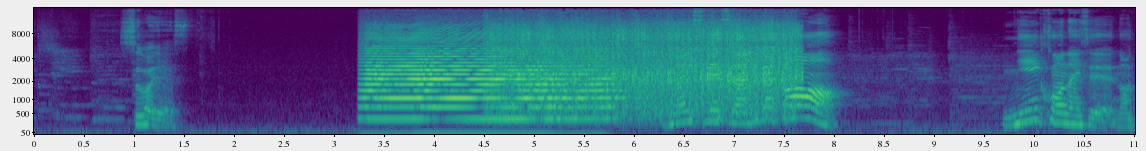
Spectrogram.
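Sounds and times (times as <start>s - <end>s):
horn or whistle tone: 3.2s - 6.2s.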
